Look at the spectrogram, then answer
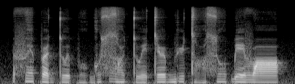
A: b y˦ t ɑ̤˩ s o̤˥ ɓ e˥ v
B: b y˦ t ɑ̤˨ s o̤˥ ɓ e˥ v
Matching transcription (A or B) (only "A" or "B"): B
